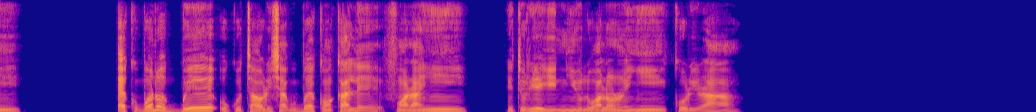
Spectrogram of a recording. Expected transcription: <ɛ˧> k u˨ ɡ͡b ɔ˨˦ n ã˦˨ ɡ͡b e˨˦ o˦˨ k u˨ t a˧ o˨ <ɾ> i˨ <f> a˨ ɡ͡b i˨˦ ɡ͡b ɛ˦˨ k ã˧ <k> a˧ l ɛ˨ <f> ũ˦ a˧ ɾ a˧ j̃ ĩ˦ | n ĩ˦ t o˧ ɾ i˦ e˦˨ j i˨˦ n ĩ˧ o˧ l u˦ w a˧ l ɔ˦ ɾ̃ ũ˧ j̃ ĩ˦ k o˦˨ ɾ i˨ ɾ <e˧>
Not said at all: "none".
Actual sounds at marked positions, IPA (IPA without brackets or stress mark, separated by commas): ɛ˧, ɾ, ʃ, k, f, a˧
